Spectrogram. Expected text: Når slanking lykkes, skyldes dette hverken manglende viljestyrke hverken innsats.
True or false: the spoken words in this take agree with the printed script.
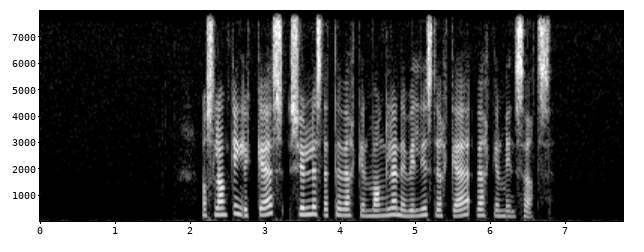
true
